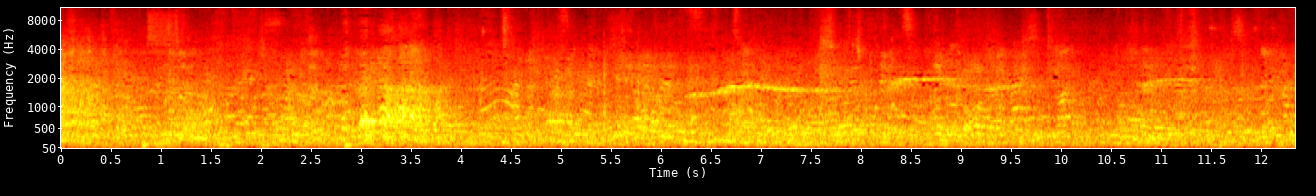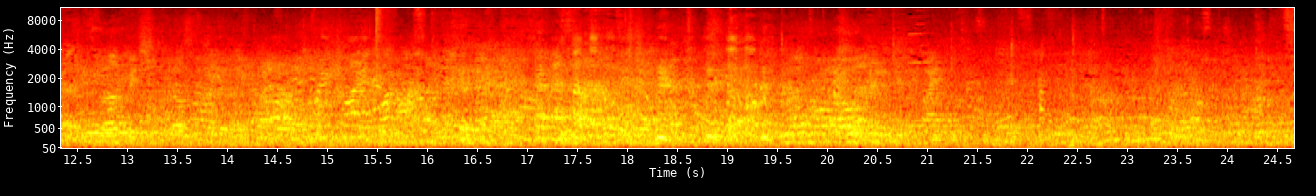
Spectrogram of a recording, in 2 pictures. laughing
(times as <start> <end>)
17.3 19.6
